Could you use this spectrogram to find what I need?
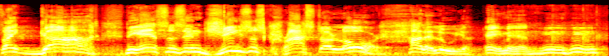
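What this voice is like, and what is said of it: Preacher-style voice. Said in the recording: “in your best preacher voice.”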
